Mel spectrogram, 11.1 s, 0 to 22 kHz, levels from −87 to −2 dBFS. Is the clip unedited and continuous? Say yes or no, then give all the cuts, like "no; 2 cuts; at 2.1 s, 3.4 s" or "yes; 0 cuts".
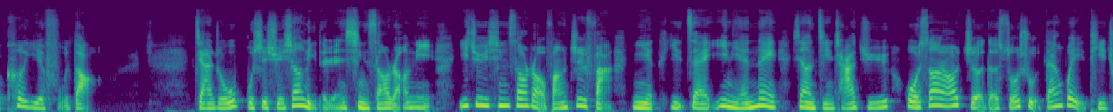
yes; 0 cuts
